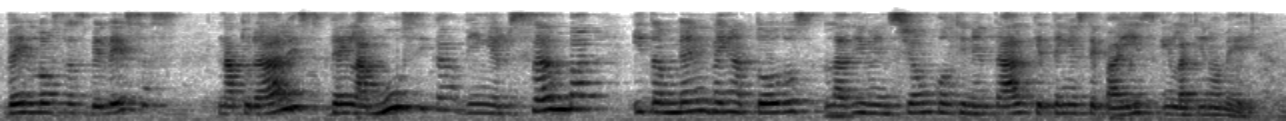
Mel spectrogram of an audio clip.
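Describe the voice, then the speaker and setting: Brief: Brazilian woman, Portuguese accent, earnest union speaker, far off in an echoey room. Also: mid-range voice. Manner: halting Spanish mixed with Portuguese, earnest. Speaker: union delegate. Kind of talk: conference speech. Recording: echoey, distant, muffled hall recording.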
